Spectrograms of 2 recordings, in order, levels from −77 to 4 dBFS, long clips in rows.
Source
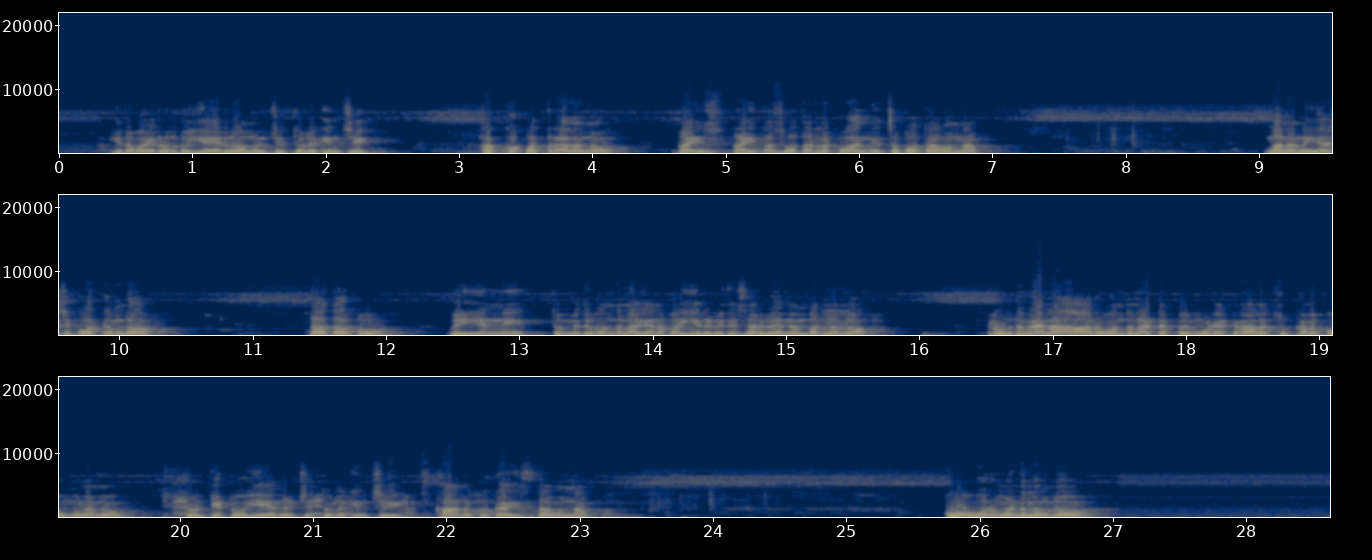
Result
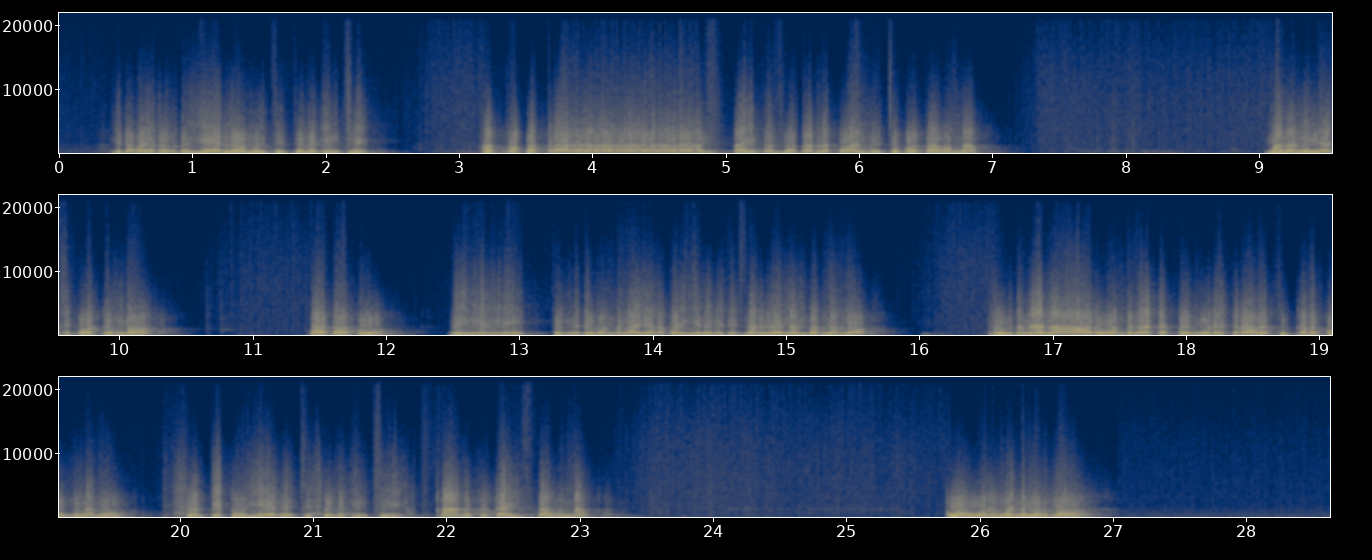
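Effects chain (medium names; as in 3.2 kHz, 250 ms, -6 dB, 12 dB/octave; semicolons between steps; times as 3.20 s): spectral freeze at 3.87 s, 0.95 s; delay time shaken by noise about 1.9 kHz, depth 0.086 ms; trim +3.5 dB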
